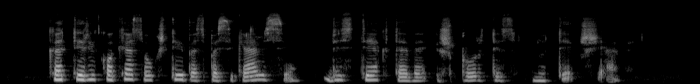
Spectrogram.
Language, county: Lithuanian, Kaunas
